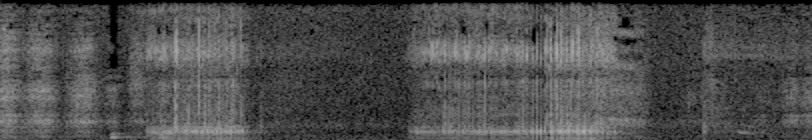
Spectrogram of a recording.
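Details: Amy, a young French Bulldog, dozes in someone's arms and snores exaggeratedly loud; two drawn-out grating snorts, each about a second long, separated by softer breathing.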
